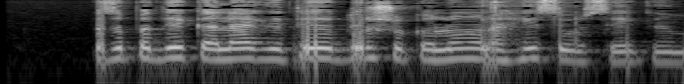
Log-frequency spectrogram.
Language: Pashto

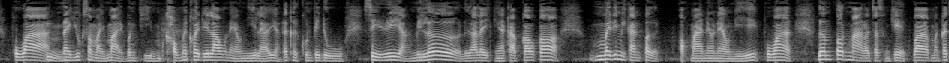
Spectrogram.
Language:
Thai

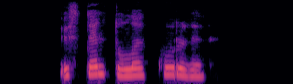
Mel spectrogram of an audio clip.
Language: Bashkir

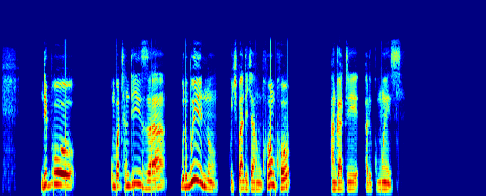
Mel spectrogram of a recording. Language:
Nyungwe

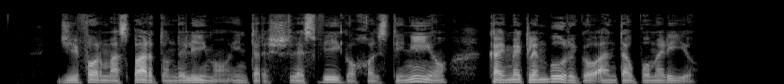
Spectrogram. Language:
Esperanto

